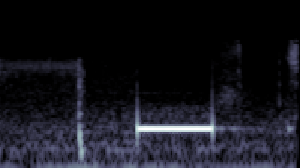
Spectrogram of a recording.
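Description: A click on the telephone line, then a single half-second beep of a telephone busy tone: the call-in line dropping as the caller hangs up.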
